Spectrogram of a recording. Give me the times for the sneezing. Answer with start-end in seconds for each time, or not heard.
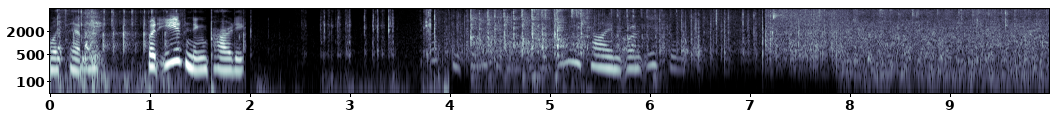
0.1-1.2, 5.8-6.2.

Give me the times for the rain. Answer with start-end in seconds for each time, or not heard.
3.8-9.9.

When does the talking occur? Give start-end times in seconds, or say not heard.
0.0-1.9, 3.8-6.4.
